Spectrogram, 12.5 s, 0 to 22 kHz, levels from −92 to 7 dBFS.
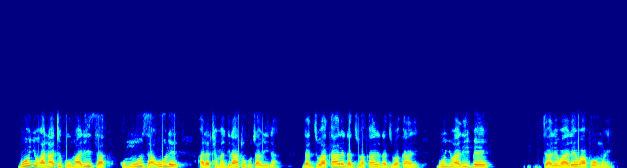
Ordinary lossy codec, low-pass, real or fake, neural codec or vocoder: Opus, 24 kbps; 7.2 kHz; real; none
